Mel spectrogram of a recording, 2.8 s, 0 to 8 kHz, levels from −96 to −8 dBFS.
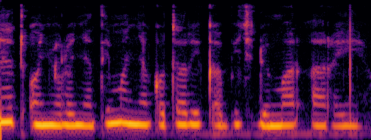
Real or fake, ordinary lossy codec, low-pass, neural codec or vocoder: real; none; 7.2 kHz; none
